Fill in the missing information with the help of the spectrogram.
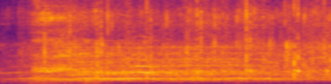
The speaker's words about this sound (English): Well, we have to cheer every time he tells us a result that was particularly noteworthy.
